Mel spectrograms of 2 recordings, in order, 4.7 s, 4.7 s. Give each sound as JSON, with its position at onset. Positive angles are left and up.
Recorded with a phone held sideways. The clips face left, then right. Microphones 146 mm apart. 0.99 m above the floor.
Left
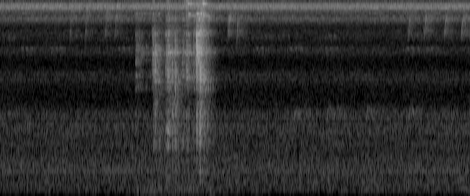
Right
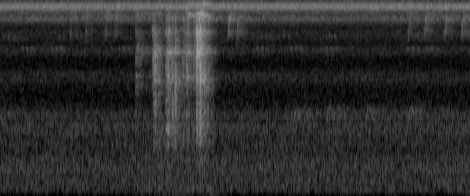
{"t": 1.4, "sound": "keys jangling", "side_deg": 20, "distance_m": 0.6}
